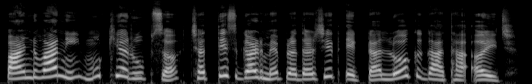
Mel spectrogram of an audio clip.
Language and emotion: Maithili, neutral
